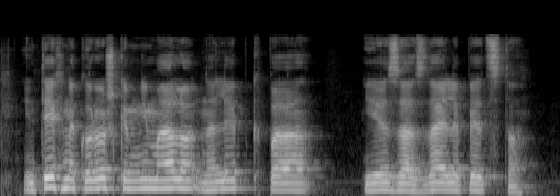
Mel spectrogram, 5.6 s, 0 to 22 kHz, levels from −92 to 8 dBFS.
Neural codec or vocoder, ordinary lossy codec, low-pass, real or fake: none; none; 9.9 kHz; real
